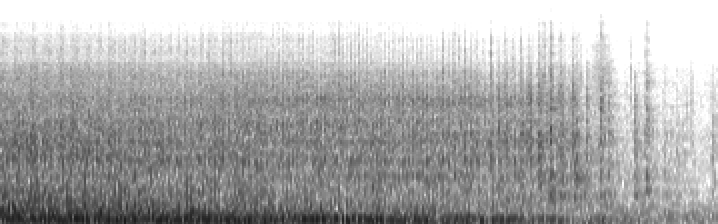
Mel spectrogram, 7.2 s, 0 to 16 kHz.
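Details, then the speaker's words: John Deere 480B forklift diesel after fuel system bleed; keeps clattering at an even idle beat after key off, then winds down once the injection pump wire is pulled: run-on, possibly excess pump pressure, cause not confirmed. "was interesting you turned the key off but it kept running so uh you see i grabbed this wire down here pulled it off of the injection pump so that it would quit"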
